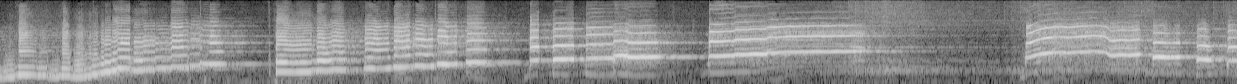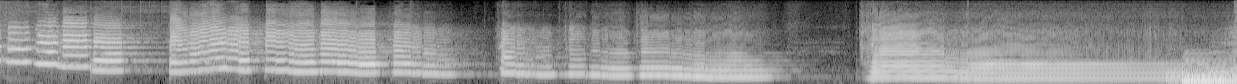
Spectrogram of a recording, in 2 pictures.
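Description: Unaccompanied alto saxophone playing a jazz cadenza: fast runs and pitch bends broken by two short pauses, closing on long low notes that step down.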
